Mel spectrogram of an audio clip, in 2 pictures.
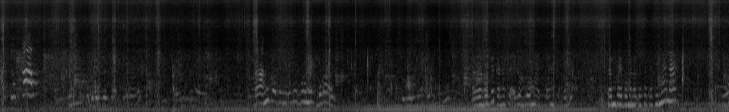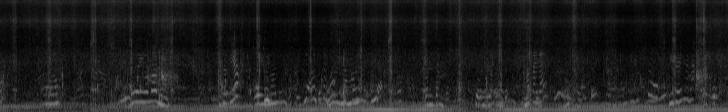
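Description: Dry rice stalks rustle and crackle as they are cut by hand.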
